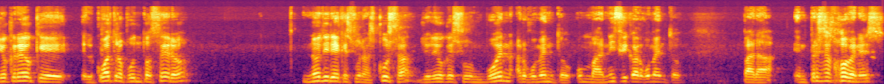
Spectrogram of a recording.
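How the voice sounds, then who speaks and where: A normal speaking voice from a man, fairly high in pitch, at a moderate pace with ordinary pitch variation. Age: 60s. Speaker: industry association president. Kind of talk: panel talk.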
